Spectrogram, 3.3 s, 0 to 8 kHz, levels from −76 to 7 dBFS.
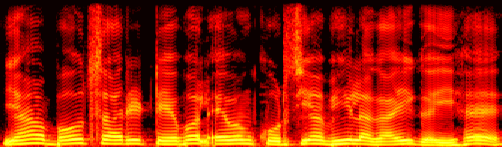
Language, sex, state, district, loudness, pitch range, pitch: Hindi, male, Jharkhand, Ranchi, -10 LUFS, 175-200 Hz, 190 Hz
